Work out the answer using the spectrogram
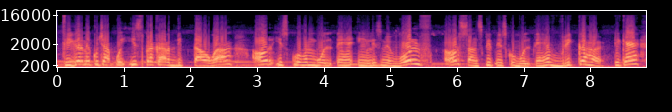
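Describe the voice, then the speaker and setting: A man's voice: high voice, rough recording. A man teaching an online vocabulary lesson, saying each word twice and asking his viewers to repeat it back.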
